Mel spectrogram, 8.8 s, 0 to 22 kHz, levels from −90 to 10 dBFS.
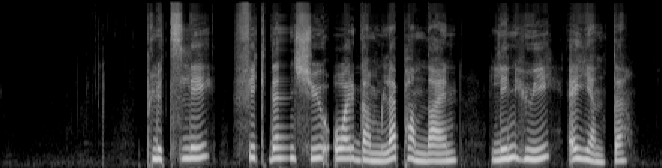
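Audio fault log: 3.71–3.87 s, call audio freeze: the sound stalls and the last bit is stretched into a fading buzz for about 137 ms, likely because packets got held up and the jitter buffer ran dry. Nothing's lost; it picks up where it stopped, just 137 ms later.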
